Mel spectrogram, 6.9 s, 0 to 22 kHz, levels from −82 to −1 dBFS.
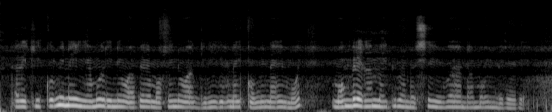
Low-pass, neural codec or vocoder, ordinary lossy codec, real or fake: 19.8 kHz; vocoder, 44.1 kHz, 128 mel bands, Pupu-Vocoder; none; fake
